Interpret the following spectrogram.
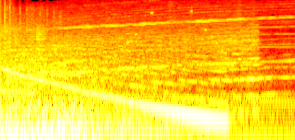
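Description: Synthesized intro sound effect: a loud low hit, then a single electronic tone sliding steadily down in pitch for about a second and a half under a faint rising whistle, before dropping away.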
